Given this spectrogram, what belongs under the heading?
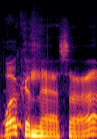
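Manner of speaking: ordinary delivery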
